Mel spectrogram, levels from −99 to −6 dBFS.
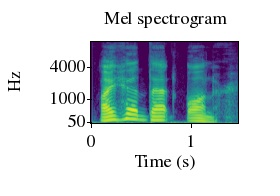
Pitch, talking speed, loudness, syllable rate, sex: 140 Hz, 160 wpm, -18 LUFS, 5.0 syllables/s, male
